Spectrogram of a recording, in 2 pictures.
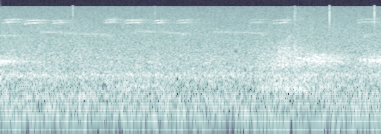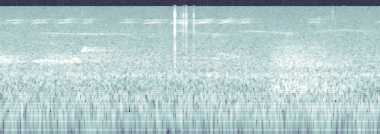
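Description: Near silence: faint outdoor ambience with soft, high chirps repeating in short groups, and a small click about five and a half seconds in.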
